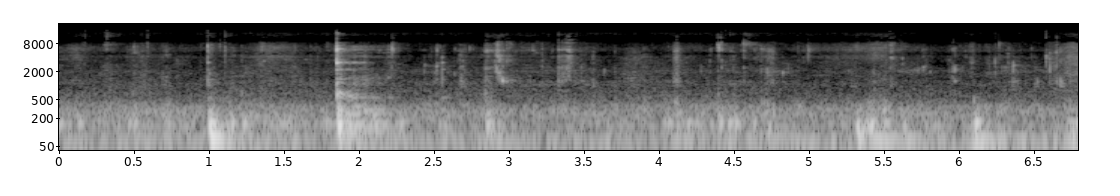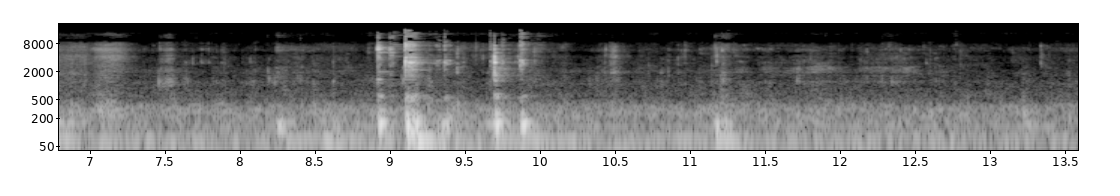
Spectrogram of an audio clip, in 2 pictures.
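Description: A person chewing food, with scattered clinks of a metal fork against a ceramic plate; the loudest clinks come in a short cluster about nine seconds in.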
